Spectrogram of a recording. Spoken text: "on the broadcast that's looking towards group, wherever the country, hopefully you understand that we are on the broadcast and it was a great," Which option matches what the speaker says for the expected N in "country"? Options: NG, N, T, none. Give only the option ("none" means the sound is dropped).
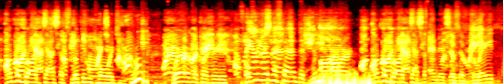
none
